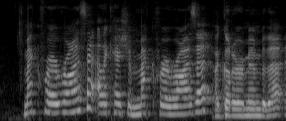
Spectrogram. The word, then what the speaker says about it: Alocasia macrorrhizos: Alocasia Macrorrhizos. Alocasia Macrorrhizos.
